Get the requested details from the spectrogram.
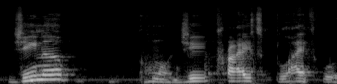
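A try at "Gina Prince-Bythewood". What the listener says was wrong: It's not Price. Gina Prince Blythewood.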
